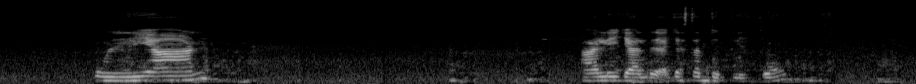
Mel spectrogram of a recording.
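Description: A young woman speaks through an online call, in short bursts.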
